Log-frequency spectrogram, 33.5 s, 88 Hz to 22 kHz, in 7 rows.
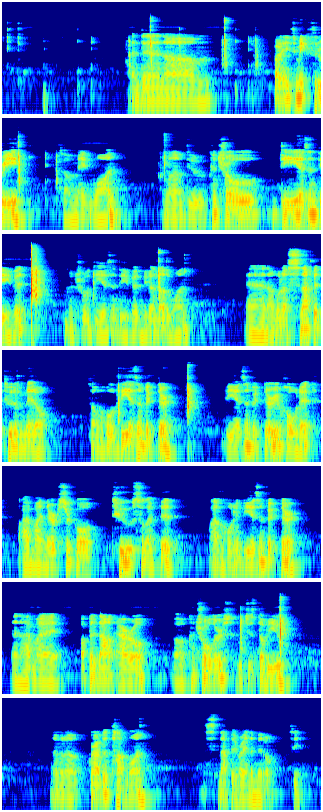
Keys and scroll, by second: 9.8 ctrl+d, 16.9 v.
